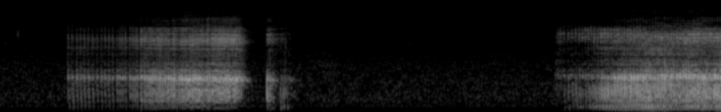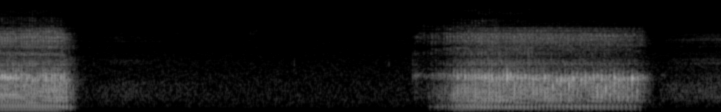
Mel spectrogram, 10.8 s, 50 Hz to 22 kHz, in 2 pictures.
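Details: Adult man (a father) snoring, filmed up close to his face: three long, loud, rattling snores on breathing in, separated by quiet breathing out, about 11 breaths a minute.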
